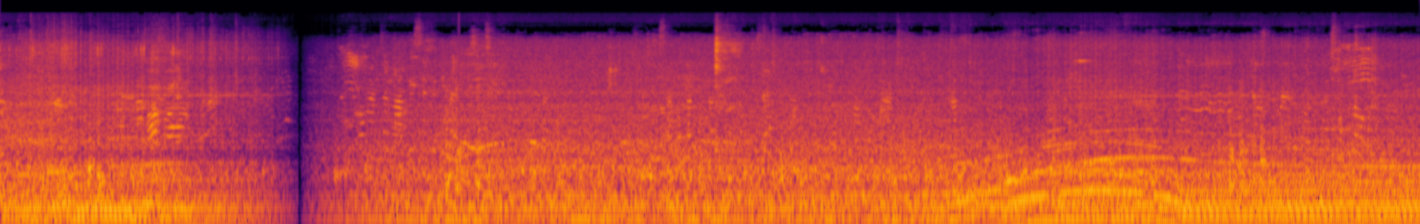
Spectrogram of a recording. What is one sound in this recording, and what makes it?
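A diesel railcar's Cummins engine drones as the train runs along.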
